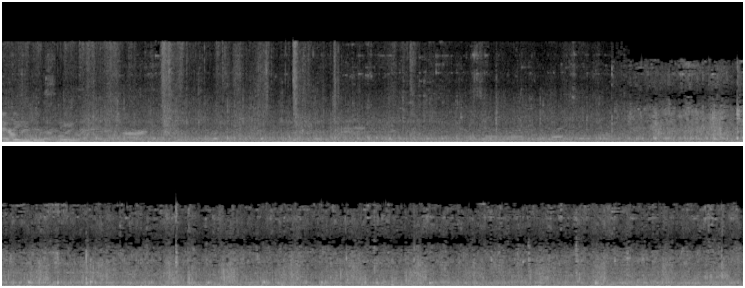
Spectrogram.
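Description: Hooves of a column of cavalry horses walking on a gravel parade ground: an irregular run of clip-clopping hoofbeats, clearer and more frequent from about six seconds in.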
